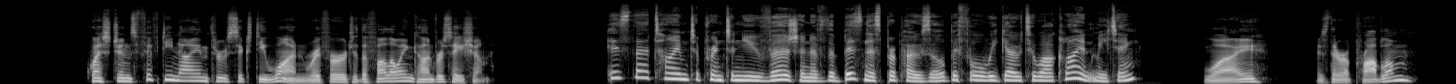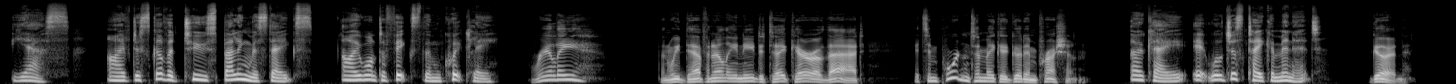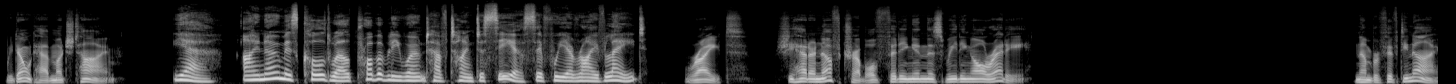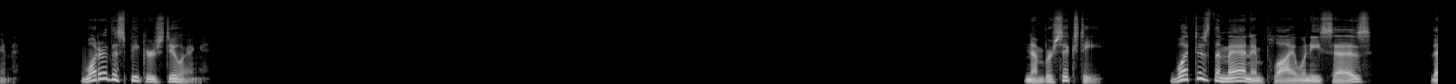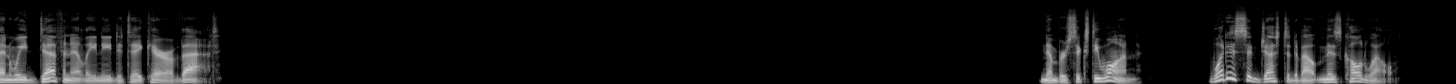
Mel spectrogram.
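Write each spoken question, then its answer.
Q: What are the speakers doing?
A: Preparing for a client meeting

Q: What does the man imply when he says, "Then we definitely need to take care of that"?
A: The mistakes must be corrected before the meeting

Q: What is suggested about Ms.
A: She has a busy schedule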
